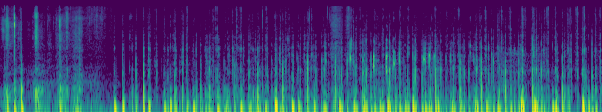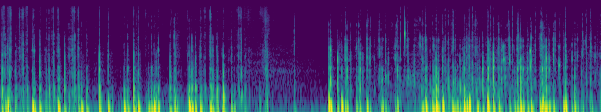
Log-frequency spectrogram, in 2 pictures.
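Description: Fingertips scratch a red textured foam block held close to the microphone, making dense, rapid bursts of soft, low, rumbling scratching. The sound runs almost continuously with only a brief lull near the end before the scratching picks back up.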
